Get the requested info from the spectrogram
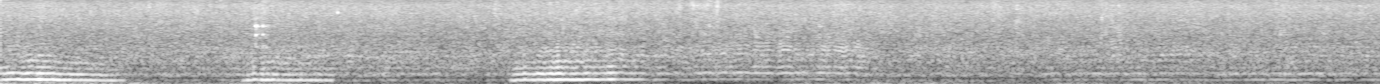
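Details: Bees feeding at a tray to prepare for winter in Central Illinois; loud droning buzzes that rise and fall as individuals fly close, with clear harmonic bands and short swells about every second.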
